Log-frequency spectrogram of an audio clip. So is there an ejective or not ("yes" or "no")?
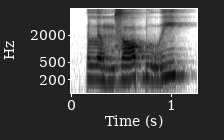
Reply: no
